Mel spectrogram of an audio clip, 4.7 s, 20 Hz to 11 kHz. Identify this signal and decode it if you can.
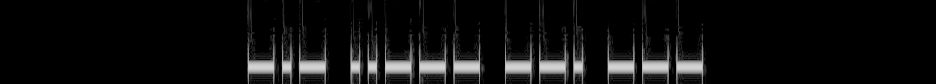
Morse code, heard as a keyed tone, about 28 wpm, 700 Hz. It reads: K2GO
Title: Call Signs Repeated 2x - 28wpm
